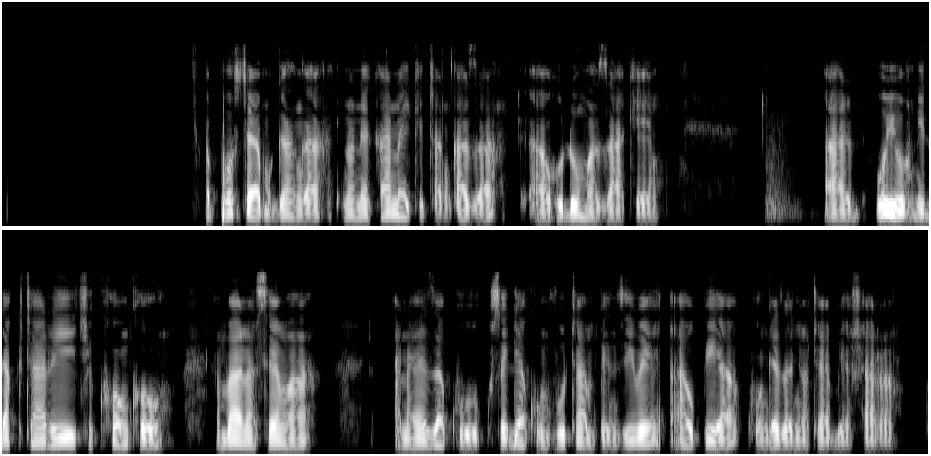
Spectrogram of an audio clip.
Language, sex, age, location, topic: Swahili, male, 25-35, Kisumu, health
